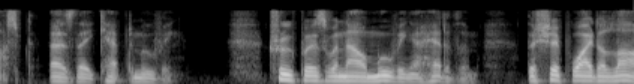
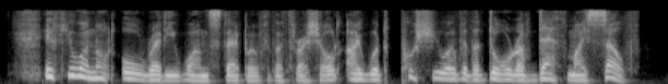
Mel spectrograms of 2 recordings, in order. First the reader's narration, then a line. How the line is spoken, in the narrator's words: snapped Viola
